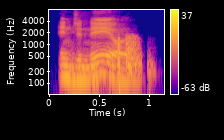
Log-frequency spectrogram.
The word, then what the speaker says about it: engineer: Engineer. Engineer. Or you could also say engineer. Okay. In or both of them sound okay. But the stress is on the third syllable.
